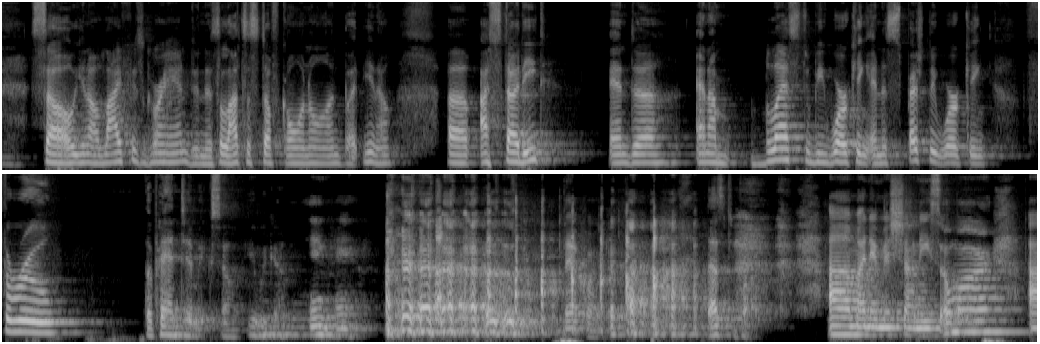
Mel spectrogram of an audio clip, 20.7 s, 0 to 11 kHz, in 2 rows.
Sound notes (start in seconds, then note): 14.2 laughter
